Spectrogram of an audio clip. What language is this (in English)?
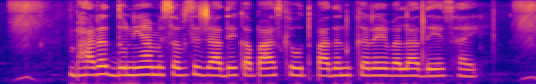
Magahi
